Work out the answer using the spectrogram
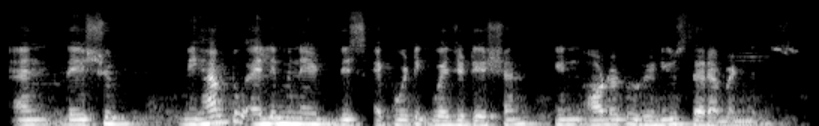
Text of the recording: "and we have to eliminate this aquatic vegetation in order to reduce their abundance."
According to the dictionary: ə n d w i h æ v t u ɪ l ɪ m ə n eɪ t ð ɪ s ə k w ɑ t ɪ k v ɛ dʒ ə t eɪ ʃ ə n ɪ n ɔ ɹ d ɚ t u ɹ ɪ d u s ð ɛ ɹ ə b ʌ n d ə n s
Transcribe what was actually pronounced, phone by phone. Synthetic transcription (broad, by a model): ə n d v i h æ v t u ɪ l ɪ m ə n eɪ t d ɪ s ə k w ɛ t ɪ k v ɛ dʒ ə t eɪ ʃ ə n ɪ n ɔ ɹ d ɚ t u ɹ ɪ d u s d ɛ ɹ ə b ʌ n d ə n s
